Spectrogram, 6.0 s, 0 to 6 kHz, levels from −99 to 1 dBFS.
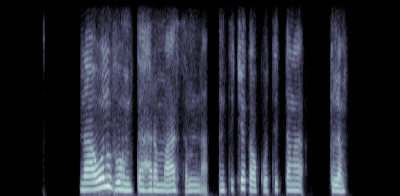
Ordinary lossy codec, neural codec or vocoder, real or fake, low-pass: Opus, 16 kbps; none; real; 5.4 kHz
